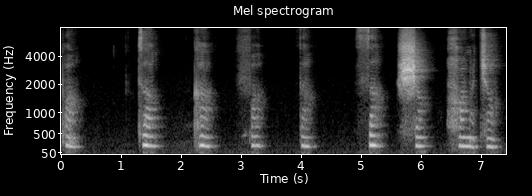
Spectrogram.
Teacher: Ni sauti zisizotikisa nyusi za sauti zinapotamkwa. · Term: Sauti si guna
